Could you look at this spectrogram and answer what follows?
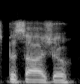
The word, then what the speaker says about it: Basiago: Basiago. It rhymes with Chicago. It's Basiago.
